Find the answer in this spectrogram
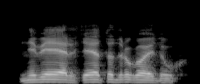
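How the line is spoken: Dejected captain sighing. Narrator (Russian): удрученно вздохнул капитан

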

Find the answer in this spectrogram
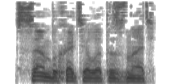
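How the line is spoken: Irritated grumble. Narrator (Russian): раздраженно буркнул я

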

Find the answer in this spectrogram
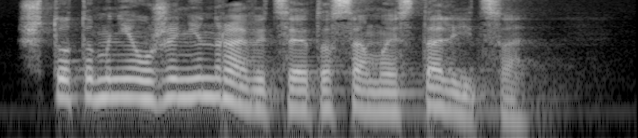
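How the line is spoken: Sighing. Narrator (Russian): вздохнул Даран

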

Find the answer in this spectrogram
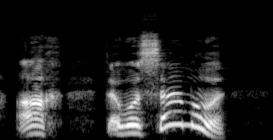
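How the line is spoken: Laughing. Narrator (Russian): засмеялась телефонистка

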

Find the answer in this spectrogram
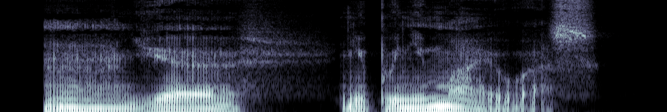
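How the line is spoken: Muttering. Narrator (Russian): пробормотал Люсьен

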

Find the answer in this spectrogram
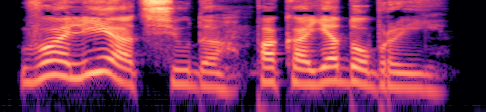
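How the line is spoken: Rude curt remark. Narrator (Russian): грубо бросив

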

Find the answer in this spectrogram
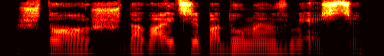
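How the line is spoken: Slow, deliberate speech. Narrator (Russian): наконец медленно произнес он

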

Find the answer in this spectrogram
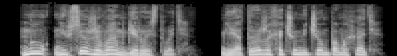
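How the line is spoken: Amused snort. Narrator (Russian): хмыкнул я

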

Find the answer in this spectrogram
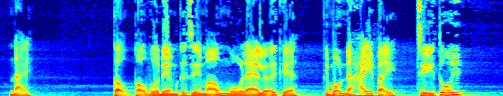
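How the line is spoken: Shouting. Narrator (Vietnamese): Bằng la lên

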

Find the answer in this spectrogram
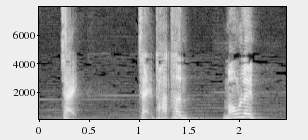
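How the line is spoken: Shouting. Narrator (Vietnamese): quát

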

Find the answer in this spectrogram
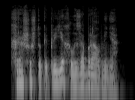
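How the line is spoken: Whisper. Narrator (Russian): прошептала она

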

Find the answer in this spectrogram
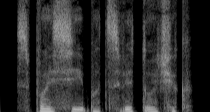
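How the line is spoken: Barely audible whisper. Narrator (Russian): прошептала я еле слышно

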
